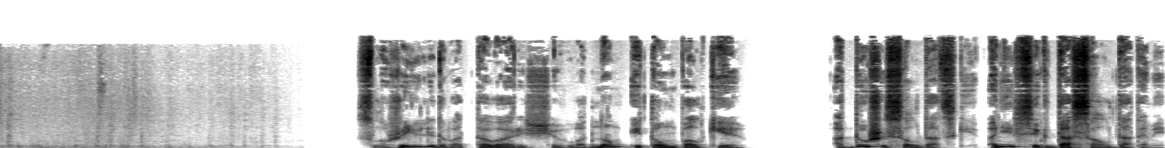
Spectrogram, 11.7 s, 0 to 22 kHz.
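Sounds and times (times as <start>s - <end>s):
train wheels clattering on rails heard from inside a moving carriage: 0.0s - 3.1s
speech: 3.7s - 7.5s, 8.4s - 11.6s.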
